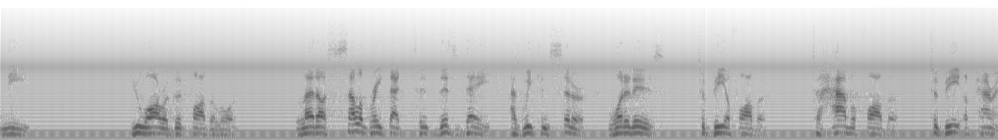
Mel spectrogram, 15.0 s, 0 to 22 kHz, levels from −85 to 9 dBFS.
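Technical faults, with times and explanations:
Throughout: mains buzz. A steady, raspy buzz sits under the speech, fairly loud at about 10 dB below it. Sharp switching spikes twice per 60 Hz cycle, from a dimmer, rectifier or missing shield, spread harmonics of 60 Hz well up into the kilohertz range.
10.57–10.59 s: chunks out of order. Between "what it is to" and "be a father" there is a brief jumbled moment. An 11.61 ms chunk plays one chunk late, after the one meant to follow it, leaving three hard joins.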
